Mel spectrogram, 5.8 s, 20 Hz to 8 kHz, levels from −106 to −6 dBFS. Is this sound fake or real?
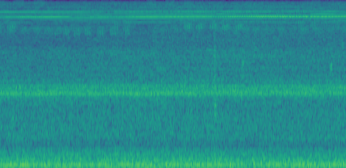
real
